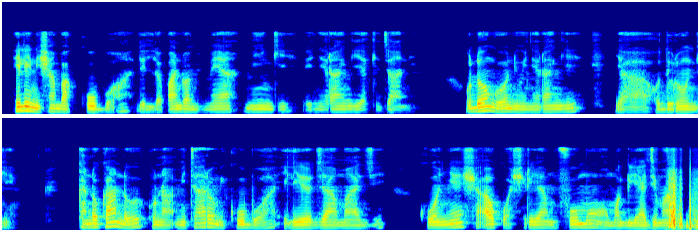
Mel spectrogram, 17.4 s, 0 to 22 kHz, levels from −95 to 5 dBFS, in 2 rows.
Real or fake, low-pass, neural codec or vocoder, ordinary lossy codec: real; 7.2 kHz; none; AAC, 48 kbps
